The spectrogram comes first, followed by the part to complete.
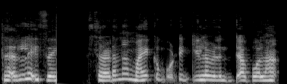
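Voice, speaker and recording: A woman's voice: medium pitch, fairly even intonation, fairly quick, a little mellow, lo-fi sound, faint music behind, natural voice. A woman voicing a worried young man in a cartoon series, pleading and tender, with a Kanyakumari Tamil accent. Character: anxious young man tending a fainted girl. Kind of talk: cartoon web series voice acting.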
